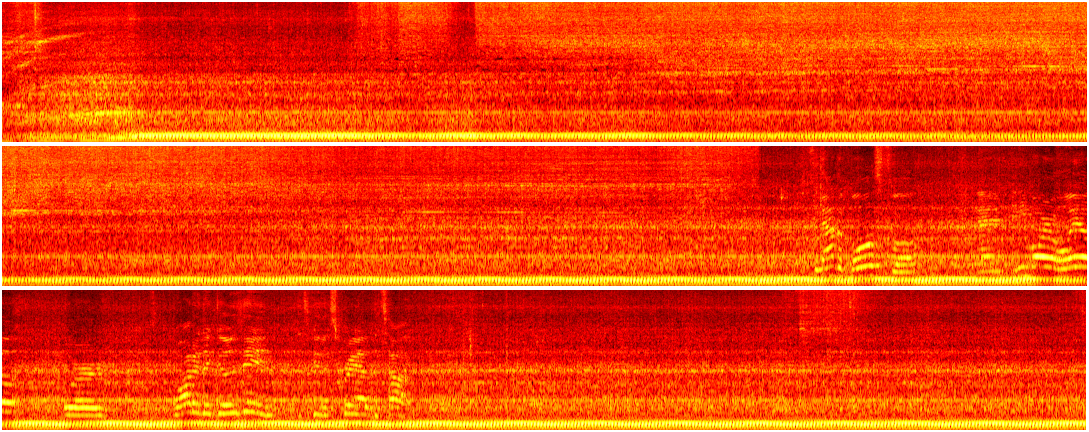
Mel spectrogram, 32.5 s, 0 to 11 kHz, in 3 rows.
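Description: Benchtop oil centrifuge's electric motor starting up, its pitch rising as the bowl spins up toward 3450 RPM, then running with a steady hum and a hiss of air from the open bowl. After about eighteen seconds the sound changes as oil is poured into the spinning bowl, with some wavering, warbling tones for several seconds.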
